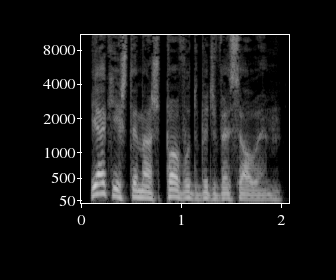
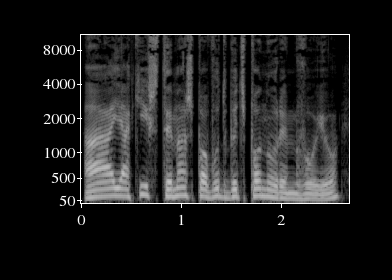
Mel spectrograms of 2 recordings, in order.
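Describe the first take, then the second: First: Scornful challenge. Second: Higher-pitched, teasing comeback question; playful retort. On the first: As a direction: challenge his right to be merry. Scrooge challenges the cheerful nephew. (pogardliwe, zaczepne pytanie) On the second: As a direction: turn the challenge back on uncle. Nephew turns the question back. (żartobliwa, wyższa riposta) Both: A narrator's reading.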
